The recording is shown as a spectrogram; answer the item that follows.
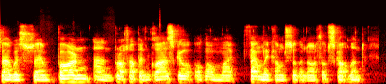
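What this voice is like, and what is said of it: Scottish accent. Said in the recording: “we can probably already tell from the accent, I imagine that you were born and bred in Scotland”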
